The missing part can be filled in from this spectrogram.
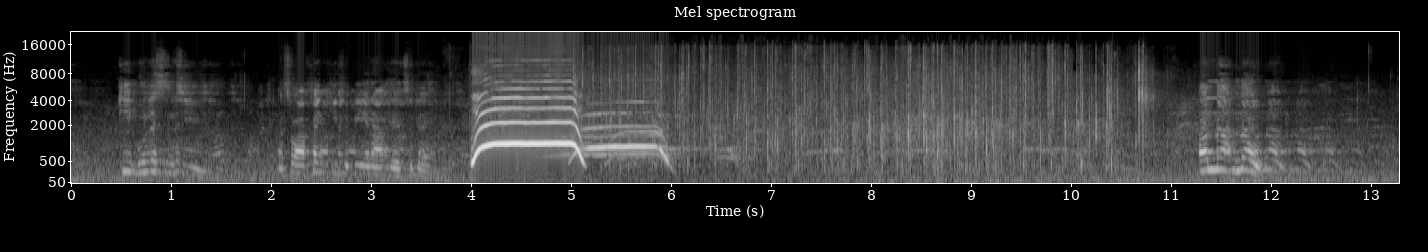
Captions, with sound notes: people listen to you, and so I thank you for being out here today. [Whooping] [Applause] On that note,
